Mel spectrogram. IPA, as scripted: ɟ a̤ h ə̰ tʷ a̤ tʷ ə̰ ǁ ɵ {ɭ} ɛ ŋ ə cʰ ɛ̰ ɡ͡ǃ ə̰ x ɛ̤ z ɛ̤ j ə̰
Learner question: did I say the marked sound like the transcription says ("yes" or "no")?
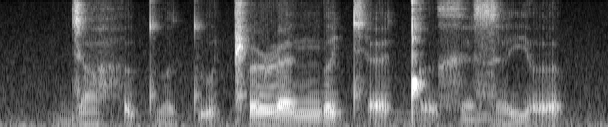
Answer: yes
